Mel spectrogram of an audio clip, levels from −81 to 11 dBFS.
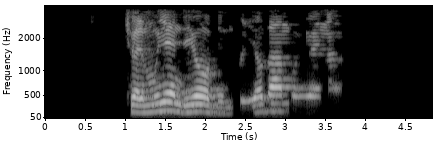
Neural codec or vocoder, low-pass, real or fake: none; 3.6 kHz; real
